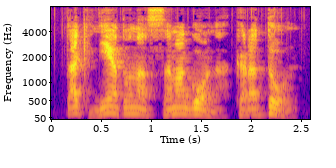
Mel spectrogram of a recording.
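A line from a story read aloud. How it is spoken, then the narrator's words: Old man, offended interruption. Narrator (Russian): Перебил старик даже как-то обиженно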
